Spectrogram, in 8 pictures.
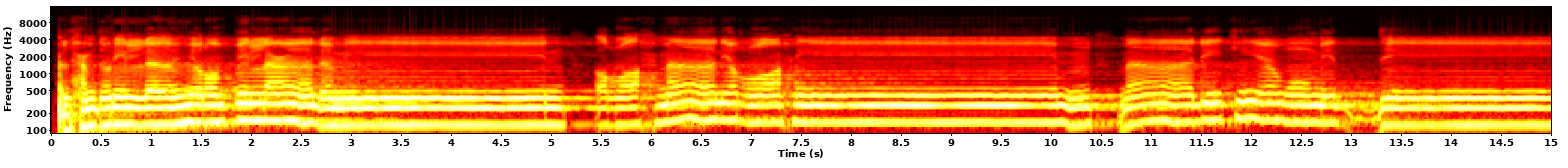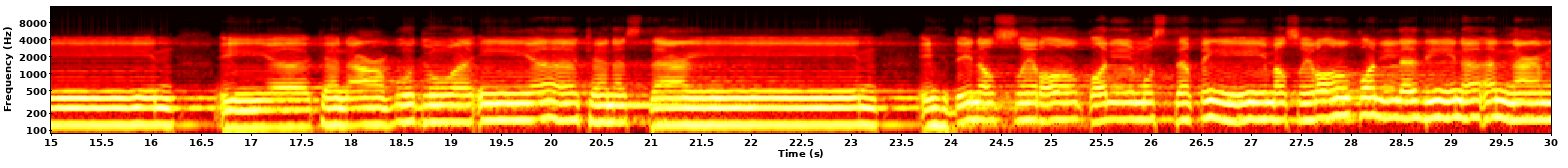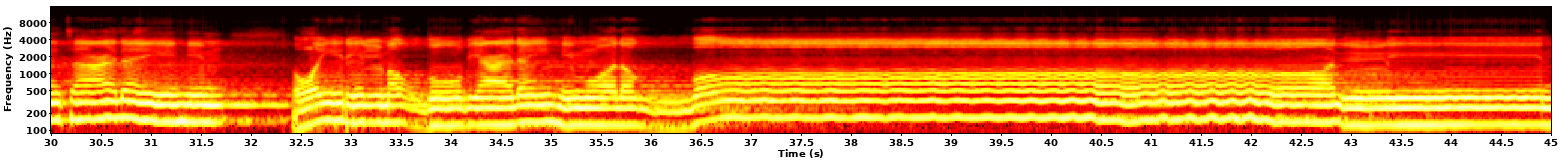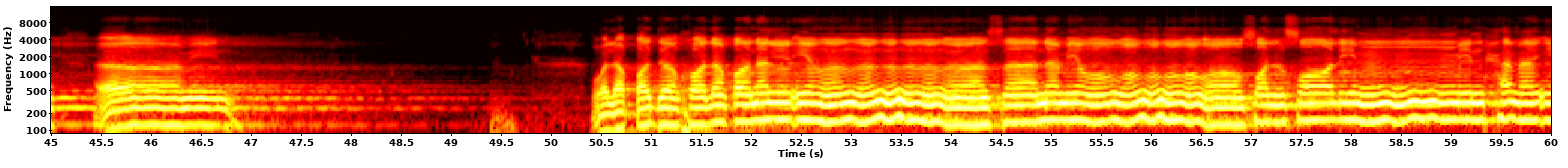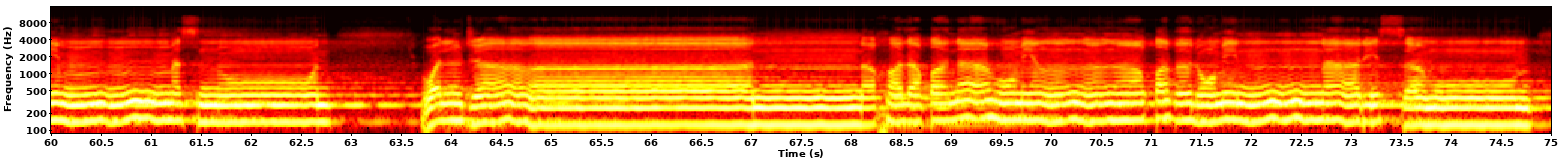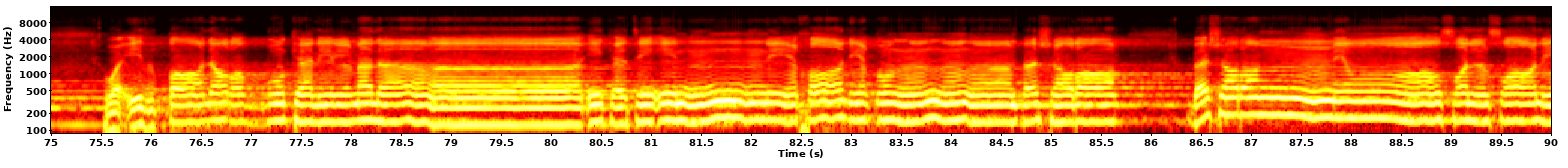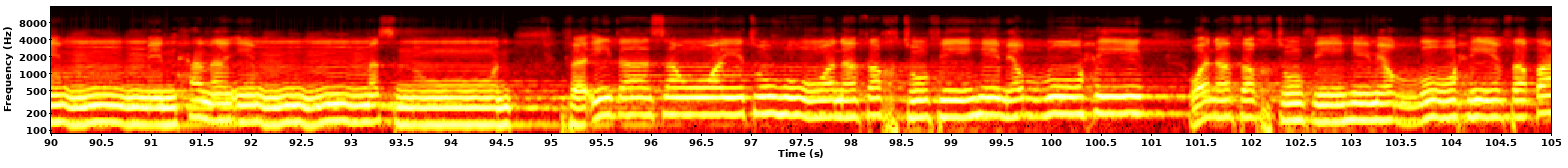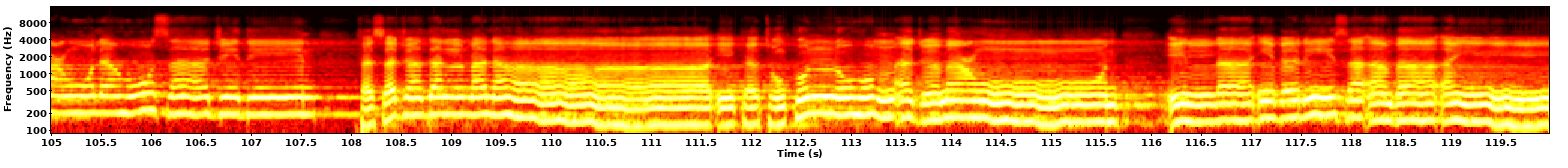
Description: تلاوة من سورة الحجر 26-50 | عشاء الأربعاء 9-4-1447هـ > عام 1447 > الفروض - تلاوات ياسر الدوسري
